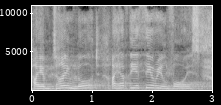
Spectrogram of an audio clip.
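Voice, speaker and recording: A synthetic female text-to-speech voice with an ethereal, dreamy, distant sound, reading chat messages in a flat, oddly paced way. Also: high voice, measured pace, crowd noise. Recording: roomy long reverb.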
